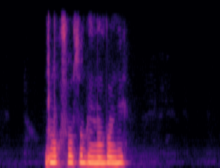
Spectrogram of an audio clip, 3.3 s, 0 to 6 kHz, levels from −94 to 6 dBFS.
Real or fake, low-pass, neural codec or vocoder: fake; 5.4 kHz; autoencoder, 22.05 kHz, a latent of 192 numbers a frame, VITS, trained on one speaker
